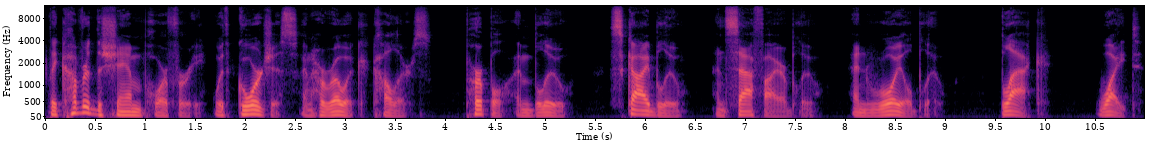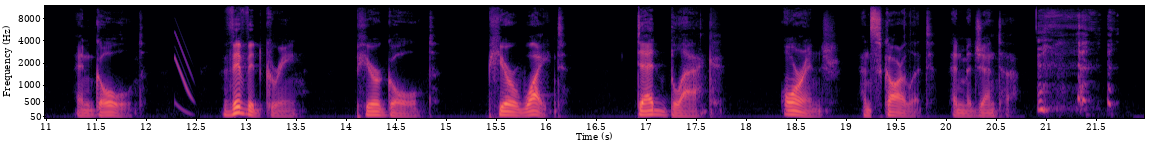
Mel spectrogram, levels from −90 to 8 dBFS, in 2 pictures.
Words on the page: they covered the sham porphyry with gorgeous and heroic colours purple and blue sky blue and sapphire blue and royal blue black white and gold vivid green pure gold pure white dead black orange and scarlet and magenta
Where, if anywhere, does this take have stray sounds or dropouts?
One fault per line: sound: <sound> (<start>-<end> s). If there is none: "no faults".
sound: chirp (12.3-12.5 s)
sound: laugh (20.9-21.7 s)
